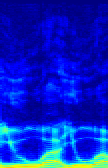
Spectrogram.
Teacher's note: ওয়াও বলার সময় দাঁতের সাথে ঠোঁট লাগবে না।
